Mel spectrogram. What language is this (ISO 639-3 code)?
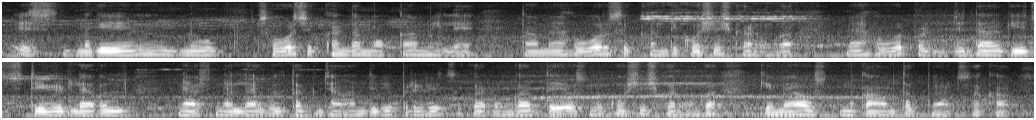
pan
